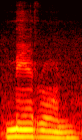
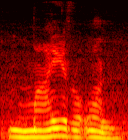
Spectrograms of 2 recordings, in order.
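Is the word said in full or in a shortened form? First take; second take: shortened; full. First: The word is said in a short, contracted form. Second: The word is said in its full, longer form. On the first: It is casual, everyday usage. "Colloquially, mayroon is pronounced as meron" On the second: It is formal usage. "this is the formal way of usage"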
